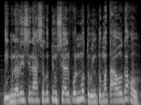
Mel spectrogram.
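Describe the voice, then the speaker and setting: A man's voice: sits high, quick pace, faint music behind, close to an everyday voice. A man with a Filipino accent acting an affectionate, needy young grown son in an emotional radio drama. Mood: apologetic, chiding.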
